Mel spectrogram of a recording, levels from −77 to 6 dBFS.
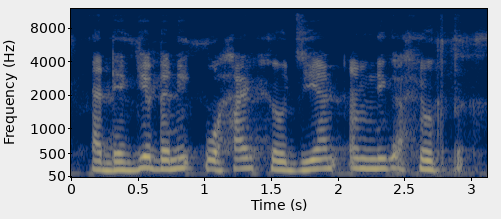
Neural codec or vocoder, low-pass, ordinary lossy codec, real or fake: codec, 44.1 kHz, 2.6 kbps, SNAC; 10.8 kHz; none; fake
